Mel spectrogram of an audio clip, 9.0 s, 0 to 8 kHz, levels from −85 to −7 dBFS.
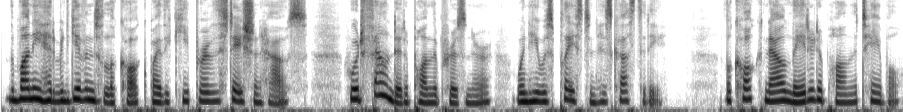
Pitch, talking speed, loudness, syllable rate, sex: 200 Hz, 235 wpm, -20 LUFS, 6.5 syllables/s, female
